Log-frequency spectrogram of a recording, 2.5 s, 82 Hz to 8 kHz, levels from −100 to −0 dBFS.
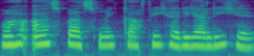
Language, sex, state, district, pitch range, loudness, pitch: Hindi, female, Uttar Pradesh, Ghazipur, 195-215 Hz, -26 LUFS, 205 Hz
